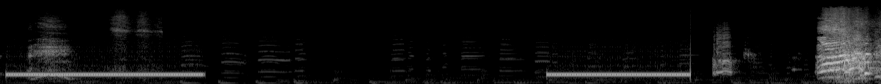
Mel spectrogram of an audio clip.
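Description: A telephone dial tone plays as a call is placed again after a dropped line: a steady, loud mid-pitched tone held for about two seconds, then faint murmuring, then the same tone for about a second and a half, ending in short noisy bursts.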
